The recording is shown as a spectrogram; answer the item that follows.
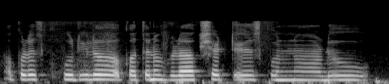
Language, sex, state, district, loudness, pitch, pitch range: Telugu, female, Andhra Pradesh, Annamaya, -16 LUFS, 210 Hz, 205-220 Hz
